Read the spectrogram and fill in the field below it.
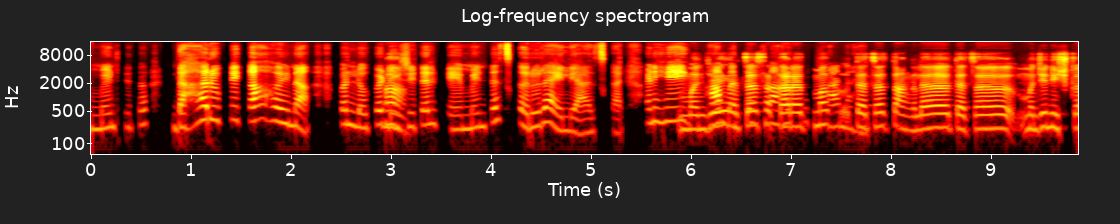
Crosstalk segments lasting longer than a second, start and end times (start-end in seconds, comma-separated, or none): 6.0-7.8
